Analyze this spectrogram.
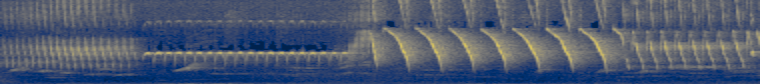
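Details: Canary singing to draw song from other canaries: a buzzy high trill and a steady thin trill, then a run of about eight loud arched, swooping notes and rapid chatter.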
